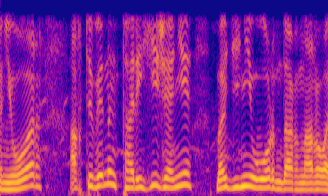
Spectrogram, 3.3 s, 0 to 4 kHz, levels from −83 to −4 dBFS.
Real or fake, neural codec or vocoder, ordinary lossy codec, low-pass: fake; autoencoder, 48 kHz, 128 numbers a frame, DAC-VAE, trained on Japanese speech; none; 3.6 kHz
